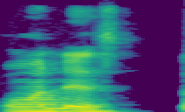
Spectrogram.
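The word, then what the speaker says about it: honest: बहुत काम आता है एच आए तो एच साइलेंट होता है साइलेंट होता है यहां पर वही रूल फॉलो होगा एच को नहीं बोलेंगे ऑनेस्ट ऐसे लिखते हैं ऑनेस्ट ठीक है तो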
